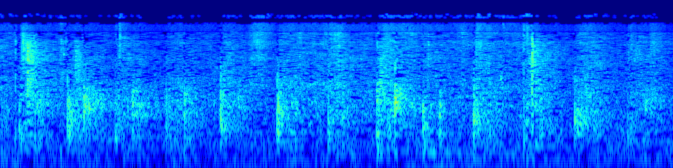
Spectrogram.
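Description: A person's footsteps walking, one step roughly every half to one second, over a steady hiss.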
